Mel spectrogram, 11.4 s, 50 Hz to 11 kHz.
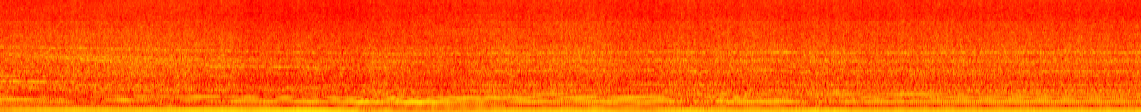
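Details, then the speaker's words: Turbo Honda Civic on a dyno with rpm synced and a new wideband sensor, injectors suspected of skewing air/fuel readings: steady high-rpm drone that stumbles and drops out briefly a couple of times; breaking up under load, suspected fuel cut. "2040 2040 2040 I mean it's literally all over the place [ __ ] music saying that sounds like fuel cut to me"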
